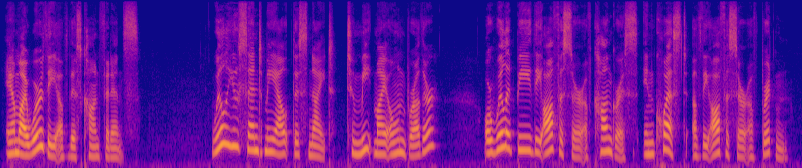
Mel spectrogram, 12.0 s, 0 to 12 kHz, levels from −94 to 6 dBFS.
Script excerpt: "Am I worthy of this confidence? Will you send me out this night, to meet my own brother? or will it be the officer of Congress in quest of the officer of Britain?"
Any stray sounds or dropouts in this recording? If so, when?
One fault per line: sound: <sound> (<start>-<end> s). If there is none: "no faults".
no faults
